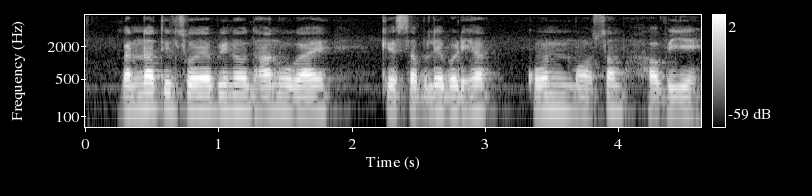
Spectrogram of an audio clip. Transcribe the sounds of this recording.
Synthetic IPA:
ɡɐnːat̪ɪlsoːjabʱinɐd̪ʱaːnoɡaːe | kesɐblebɐɽ̤ija | koːnmɔːsəmhɐʋieː

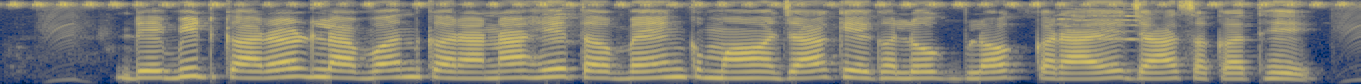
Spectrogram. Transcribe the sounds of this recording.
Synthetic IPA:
ɖeːbiʈkaːɾəɽlabə̃nd̪ʱkəɾanaɦet̪əbɛ̃ŋkməəd͡ʒakeɡʱəlok̚blɔːkːəɾaed͡ʒasəkət̪ɦeː

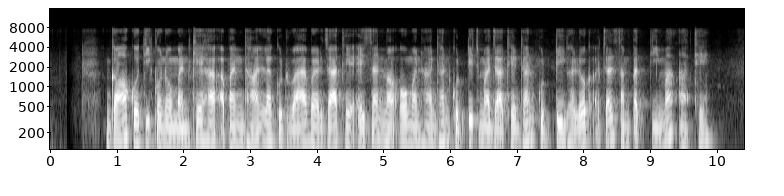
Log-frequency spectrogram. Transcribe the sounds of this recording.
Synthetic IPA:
ɡãːwkot̪ikoːnomənkʰeɦə̰ʔə̰pənd̪ʱãːnlakuʈʰʋajbəɾd͡ʒaːt̪ʰḛʔə̰ɪsənmã̰ʔomənɦəd̪ʱənkuʈːit͡ʃmə̃d͡ʒat̪ʰed̪ʱənkʊʈːiɡʱəlokə̰t͡ʃəlsəmpət̪ːimãʔãt̪ʰe

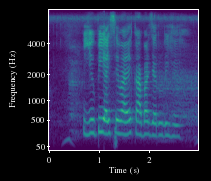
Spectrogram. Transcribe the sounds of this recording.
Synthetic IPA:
juːpiaːiseːʋaːekaːbəɾd͡ʒəɾuːɾiɦɛː

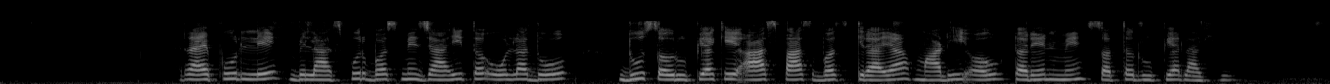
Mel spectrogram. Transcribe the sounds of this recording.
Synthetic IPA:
ɾaːjpuɾlebɪlaːspʊɾbəsmẽd͡ʒaːɦit̪əoːlad̪o | d̪uːsɔːɾupjakeʔaːspaːsbəskɪɾaːjamaːɖʱiɔːʈəɾeːnmẽsət̪ːəɾːupjalaːɡi

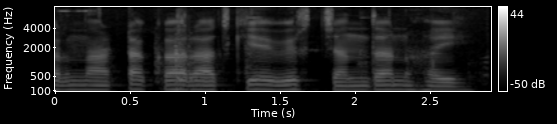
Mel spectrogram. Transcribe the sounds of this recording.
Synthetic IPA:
əɾnaːʈəkːaɾaːd͡ʒkijəʋɪɾʃt͡ʃə̃nd̪ənɦəi

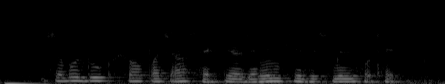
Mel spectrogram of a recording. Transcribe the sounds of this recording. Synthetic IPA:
sɐbod̪uːpsɔːpɐt͡ʃaːsɛːk̚ʈejəɾd͡ʒəmĩːnkeɖɪsmɪlɦoːt̪ʰḛː

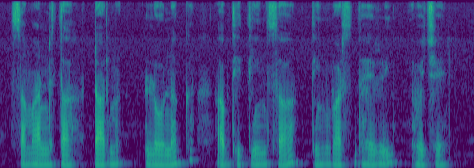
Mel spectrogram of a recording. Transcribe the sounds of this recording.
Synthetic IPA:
sə̰manjət̪aʈəɾm | lonəkə̰bd̪ʱit̪insə̃t̪inbəɾsd̪ʱəɪɾiɦojt͡ʃʰɛ

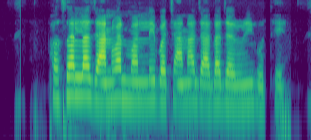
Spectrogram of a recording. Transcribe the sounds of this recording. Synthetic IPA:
pʰəsəlːad͡ʒaːnʋəɾmənlebɐt͡ʃaːnazjaːd̪azɐɾuːɾiɦoːt̪eː

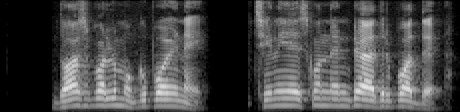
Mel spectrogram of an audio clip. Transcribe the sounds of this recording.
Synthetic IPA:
d̪ɔːsɐpɐlːumuɡːupoːjinɐ̰j̰ | t͡ʃinieːsu̥kund̪ɐɳʈeːɐd̪iɾipɔːd̪ːḛ

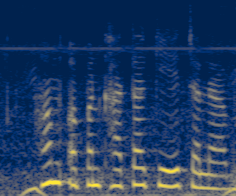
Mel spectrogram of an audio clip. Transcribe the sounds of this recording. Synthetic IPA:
həməpənkʰat̪ake | t͡ʃəlab

